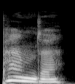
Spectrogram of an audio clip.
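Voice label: "pounder", British English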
